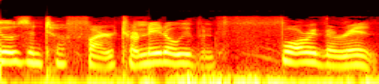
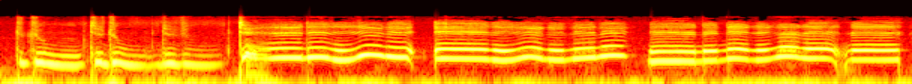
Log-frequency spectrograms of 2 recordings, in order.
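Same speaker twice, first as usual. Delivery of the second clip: vocalised action theme; imitated power-up; 4 semitones higher than usual. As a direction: drum beats building into a higher da-da run. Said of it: "Adrian goes".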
